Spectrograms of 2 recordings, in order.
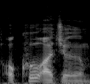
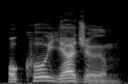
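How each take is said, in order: First: The two vowels are split by a short stop. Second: A y sound glides smoothly between the vowels. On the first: The speaker calls it wrong. "If you remove the buffer, ... you can hear a stop, like a pause" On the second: The speaker calls it right. "when you insert it, ... there's no pause, there's no stop"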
